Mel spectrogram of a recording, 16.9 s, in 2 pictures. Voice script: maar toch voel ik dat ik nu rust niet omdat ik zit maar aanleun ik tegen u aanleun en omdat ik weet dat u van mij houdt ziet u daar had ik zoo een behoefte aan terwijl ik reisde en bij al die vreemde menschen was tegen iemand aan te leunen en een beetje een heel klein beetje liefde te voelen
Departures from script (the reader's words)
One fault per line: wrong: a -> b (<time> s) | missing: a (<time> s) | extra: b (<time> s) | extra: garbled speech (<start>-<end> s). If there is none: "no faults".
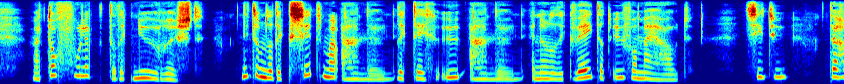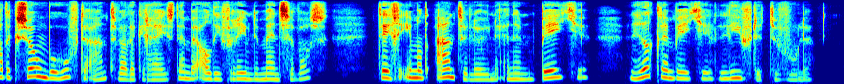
no faults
